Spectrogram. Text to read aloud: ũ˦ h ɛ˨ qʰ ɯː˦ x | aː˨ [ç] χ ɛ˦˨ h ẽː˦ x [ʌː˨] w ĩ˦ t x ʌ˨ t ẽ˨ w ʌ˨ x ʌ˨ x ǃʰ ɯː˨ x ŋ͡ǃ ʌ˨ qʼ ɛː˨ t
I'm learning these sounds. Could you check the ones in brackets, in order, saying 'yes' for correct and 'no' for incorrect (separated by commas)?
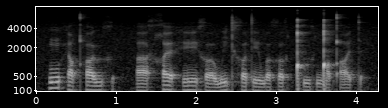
no, yes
